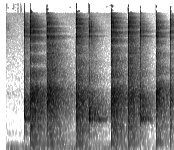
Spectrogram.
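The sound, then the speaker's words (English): Ping pong ball bouncing in a table tennis rally: many crisp, bright clicks at an uneven pace, each with a short ringing tail, heard alone without talk. “That sound is... Ping pong!”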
